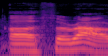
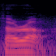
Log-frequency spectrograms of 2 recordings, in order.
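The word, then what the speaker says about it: Thoreau: the philosopher Henry David thoral right I think that's how you say his name thoral thoro thoro I think it's thoro uh famously lived in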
